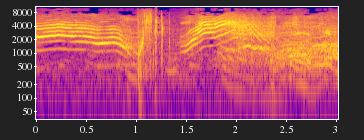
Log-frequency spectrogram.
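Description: A cat yowls loudly, two long, wavering caterwauls with sliding pitch, broken by a brief rough pause between them.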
